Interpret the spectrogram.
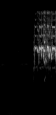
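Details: Cucak kerinci bulbul in full song, a brief chattering burst of squeaky, jumbled notes starting halfway through and running to the end, with no other sounds.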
